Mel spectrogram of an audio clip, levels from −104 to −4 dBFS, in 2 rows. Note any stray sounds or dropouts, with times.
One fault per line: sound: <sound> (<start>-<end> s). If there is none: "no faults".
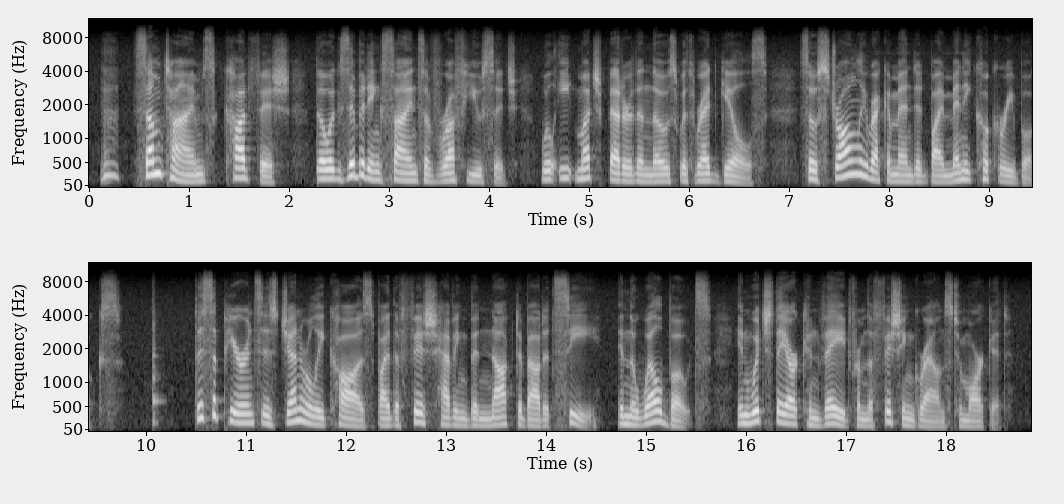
sound: breath (0.1-0.3 s)
sound: tap (10.1-10.2 s)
